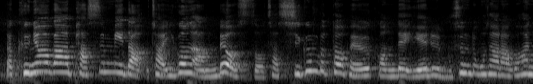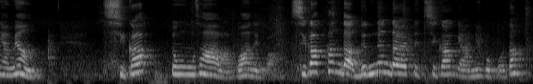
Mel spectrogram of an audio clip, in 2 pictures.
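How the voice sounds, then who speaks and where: A woman's voice: sits high, lively intonation, moderate pace, a little hiss or hum. A woman teaching grammar in a lecture, quizzing her students and answering her own questions.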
